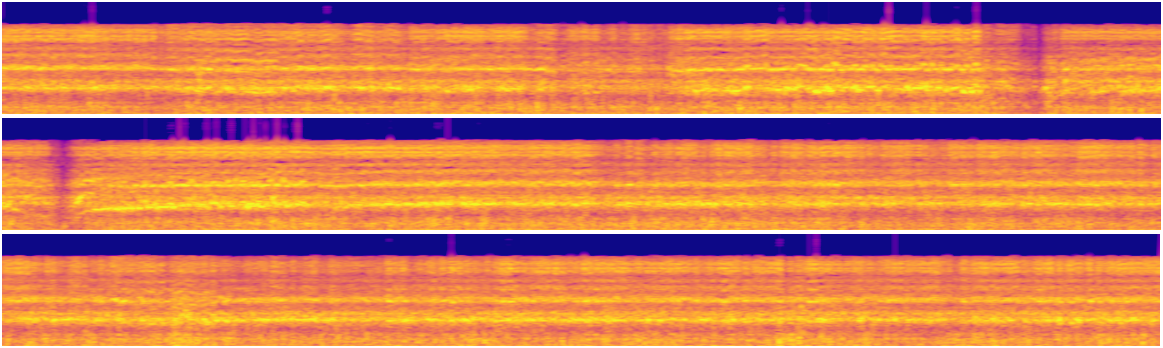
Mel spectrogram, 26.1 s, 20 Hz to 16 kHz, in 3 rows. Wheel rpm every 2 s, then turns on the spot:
230, 220, 200, 170, 140, 210, 230, 230, 230, 230, 230, 230, 230.
none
